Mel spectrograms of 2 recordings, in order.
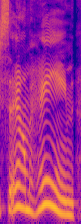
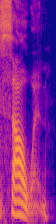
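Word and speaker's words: Samhain: So, it's spelled S A M H A I N. And so if you hear people talking about, hey, happy Sam Hayne, they mean sawin.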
